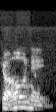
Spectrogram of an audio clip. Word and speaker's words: cojones: Babushka says it's cojones. It's pronounced cojones.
